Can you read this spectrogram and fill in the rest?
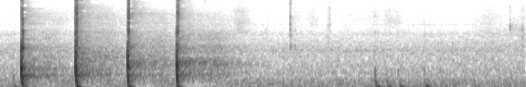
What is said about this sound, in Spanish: Se dirigió a la de paja y llamó a la puerta.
